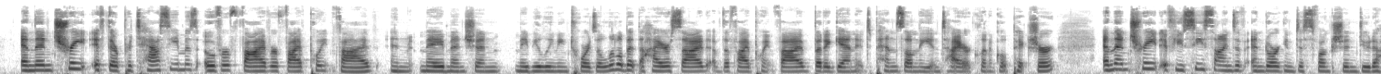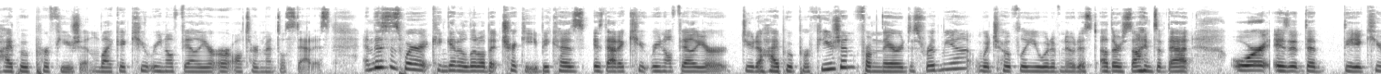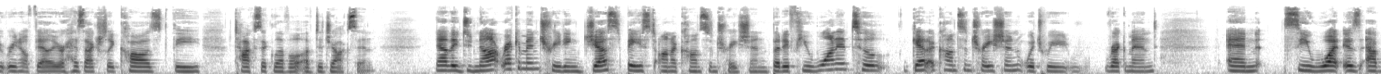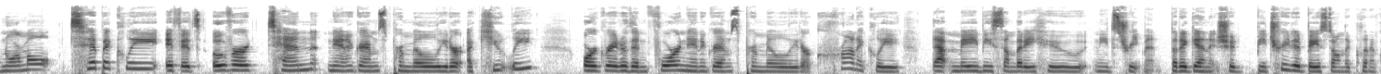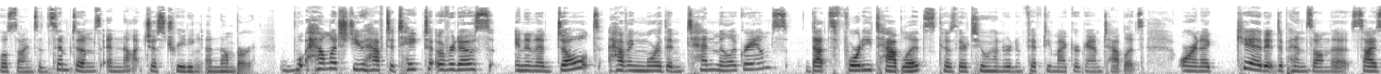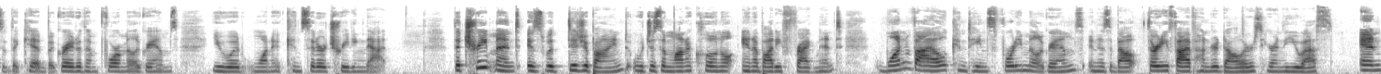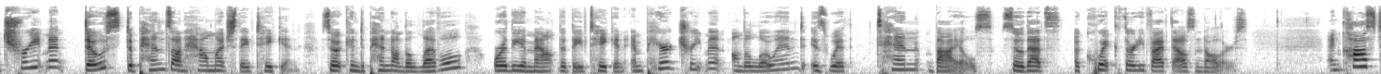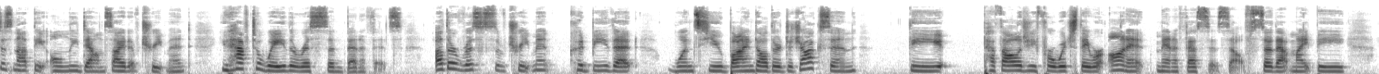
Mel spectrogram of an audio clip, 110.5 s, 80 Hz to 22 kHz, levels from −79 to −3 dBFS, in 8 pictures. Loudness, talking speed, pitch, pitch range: -24 LUFS, 180 wpm, 215 Hz, 200-240 Hz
